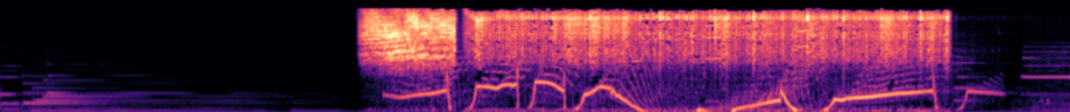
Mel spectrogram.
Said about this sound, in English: Thanks, but they're already in the dishwasher. Is your dishwasher on? Yes, it is. I can't believe it. Your dishwasher is much quieter than mine. It's new.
